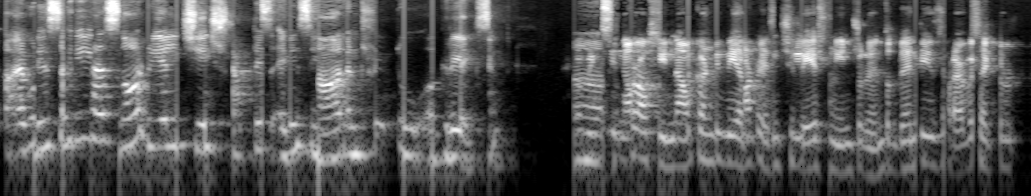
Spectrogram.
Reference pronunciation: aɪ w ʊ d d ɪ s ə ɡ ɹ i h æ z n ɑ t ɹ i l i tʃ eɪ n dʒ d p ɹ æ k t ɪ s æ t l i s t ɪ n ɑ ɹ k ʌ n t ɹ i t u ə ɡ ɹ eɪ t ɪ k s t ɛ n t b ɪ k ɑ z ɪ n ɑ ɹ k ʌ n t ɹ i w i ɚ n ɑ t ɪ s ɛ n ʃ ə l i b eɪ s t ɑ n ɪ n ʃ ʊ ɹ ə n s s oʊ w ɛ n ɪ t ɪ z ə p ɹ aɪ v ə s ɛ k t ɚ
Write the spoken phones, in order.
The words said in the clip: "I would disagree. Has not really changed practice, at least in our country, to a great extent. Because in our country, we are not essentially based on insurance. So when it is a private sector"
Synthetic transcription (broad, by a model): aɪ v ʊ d d ɪ s ə ɡ ɹ i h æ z n ɑ t ɹ i l i tʃ eɪ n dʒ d p ɹ æ k t ɪ s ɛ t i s ɪ n ɑ ɹ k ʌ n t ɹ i t u ə ɡ ɹ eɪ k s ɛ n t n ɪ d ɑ s ɪ n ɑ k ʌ n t i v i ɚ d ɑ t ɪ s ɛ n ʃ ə l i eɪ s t ɑ n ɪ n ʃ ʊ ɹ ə n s s oʊ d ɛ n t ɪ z ə p ɹ aɪ v ə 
